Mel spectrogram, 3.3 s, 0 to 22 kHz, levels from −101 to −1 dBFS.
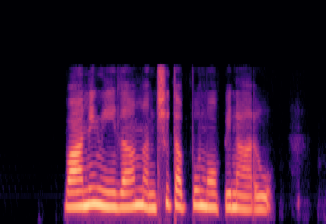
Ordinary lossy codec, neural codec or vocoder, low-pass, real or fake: none; codec, 16 kHz, 1 kbps, FunCodec, trained on Chinese and English, 50 frames a second; 7.2 kHz; fake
